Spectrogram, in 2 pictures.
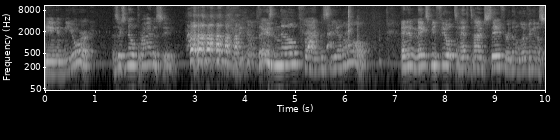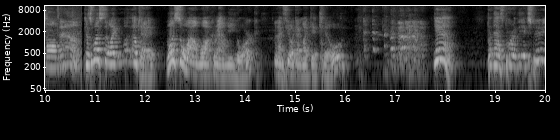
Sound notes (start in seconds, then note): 16.2 audience Laughs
